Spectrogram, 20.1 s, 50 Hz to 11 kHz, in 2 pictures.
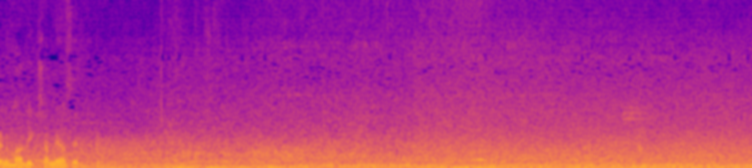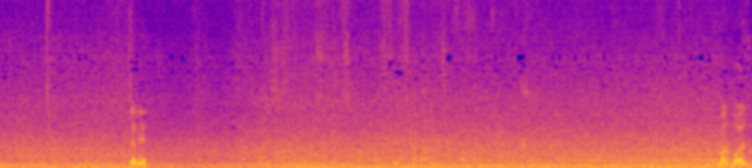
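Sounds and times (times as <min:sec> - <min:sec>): road traffic noise: 0:00.0 - 0:20.0.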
